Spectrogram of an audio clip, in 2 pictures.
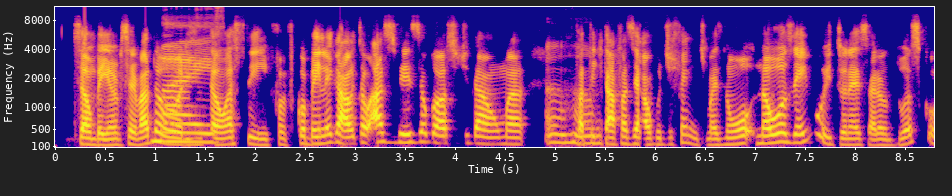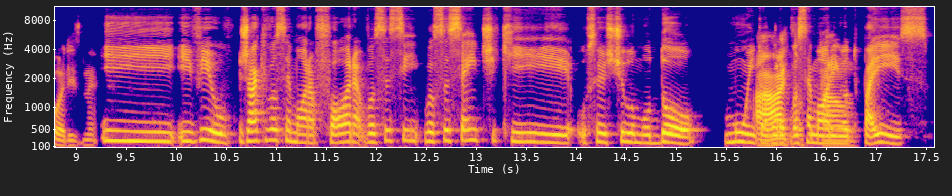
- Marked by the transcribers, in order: none
- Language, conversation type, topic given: Portuguese, unstructured, Como você descreveria seu estilo pessoal?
